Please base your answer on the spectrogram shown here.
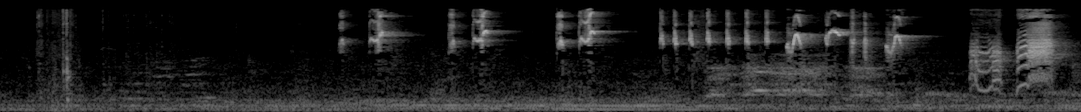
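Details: Long-tailed shrike, taken from the wild when young, with a fighter temperament, sings a full 'roll tembak' song meant to provoke other shrikes. A quiet start gives way to sharp, high chirps and short rattling bursts from about halfway, uneven in rhythm.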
